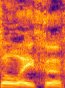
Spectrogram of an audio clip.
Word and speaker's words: Olathe: And they'll have their uh uh practice facility out in uh Olathe. It's pronounced Alethea, folks.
